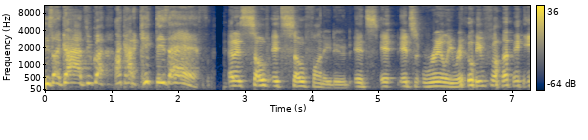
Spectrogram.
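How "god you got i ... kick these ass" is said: high, rough voice lisping the s sounds. Describing an actor's role in Kingsman to a friend, Samuel L. Jackson with a lisp. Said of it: "Jackson with a lisp".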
